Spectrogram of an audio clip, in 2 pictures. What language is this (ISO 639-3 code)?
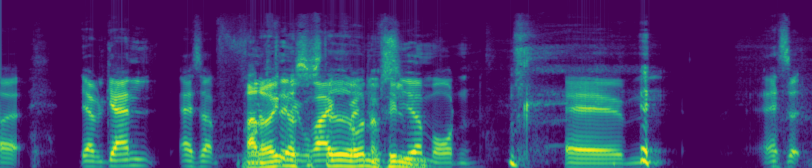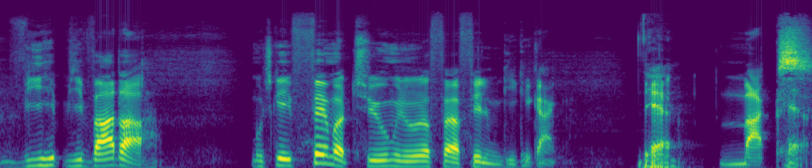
dan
